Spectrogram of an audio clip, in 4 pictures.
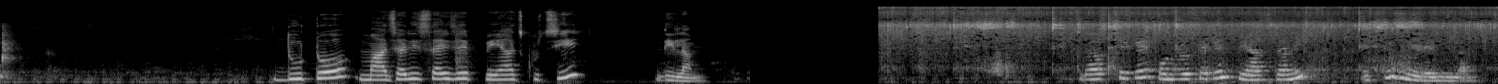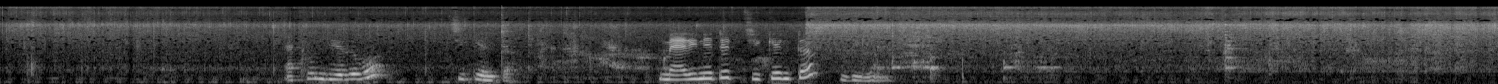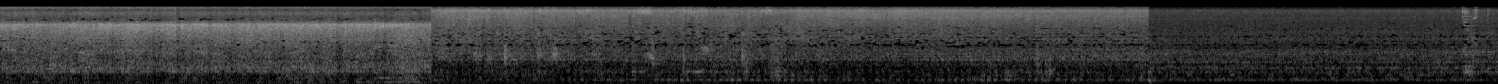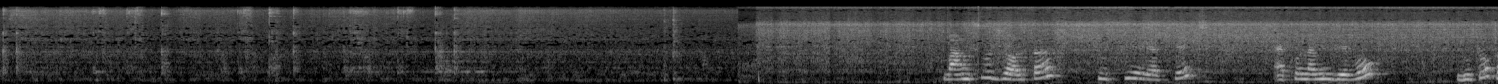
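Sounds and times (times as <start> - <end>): chicken sizzling in hot oil: 8.8 - 59.9
spatula scraping a pan: 9.5 - 11.9, 20.2 - 21.7, 22.6 - 25.8, 27.1 - 29.3, 45.8 - 49.9.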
